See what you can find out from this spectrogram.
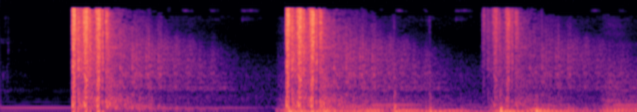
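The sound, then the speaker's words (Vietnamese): An AK rifle fires in a forest: three loud bursts of rapid, sharp cracks, each followed by a long rumbling tail that fades before the next burst. “Tiếng súng AK nổ một tràng dài rền cả khu rừng”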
